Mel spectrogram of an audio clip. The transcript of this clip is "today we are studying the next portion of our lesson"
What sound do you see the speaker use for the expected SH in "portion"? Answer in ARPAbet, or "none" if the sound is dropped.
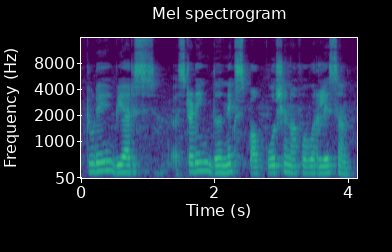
SH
